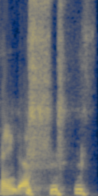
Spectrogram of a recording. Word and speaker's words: manga: That's how you say it, manga.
